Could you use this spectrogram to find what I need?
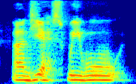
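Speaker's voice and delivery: usual speaking voice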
